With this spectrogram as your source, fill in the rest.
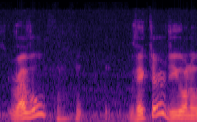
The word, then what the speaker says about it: Revel: I've been pronouncing it wrong. And she Oh, didn't it's have Reveal? a helmet. Yeah, it's Reveal. I Isn't it go with spelled Revel. Revel? Yeah, is it Reveal? It's Revel.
